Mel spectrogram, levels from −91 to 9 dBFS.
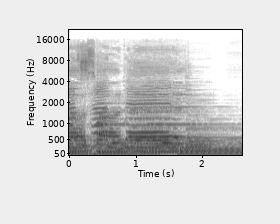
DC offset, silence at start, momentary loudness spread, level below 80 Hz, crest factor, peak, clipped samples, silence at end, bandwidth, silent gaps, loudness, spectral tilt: under 0.1%; 0 s; 8 LU; -34 dBFS; 14 dB; -6 dBFS; under 0.1%; 0 s; 16 kHz; none; -21 LUFS; -6 dB/octave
